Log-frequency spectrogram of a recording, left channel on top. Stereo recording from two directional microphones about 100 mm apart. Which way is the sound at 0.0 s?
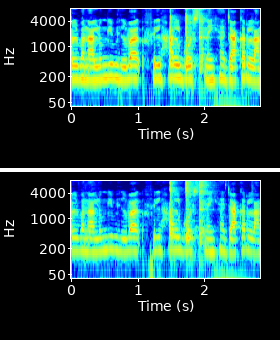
30° left (ahead or behind).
